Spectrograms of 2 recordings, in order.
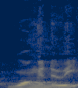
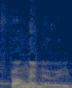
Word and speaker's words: Whanganui: the minister acknowledged that both wanganui and wanganui were acceptable uh forms of that word but not whanganui because that that is pronouncing the h in a way that locally we don't do as evidenced by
